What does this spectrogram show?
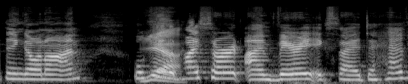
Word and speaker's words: Beissert: It's Beissert. It's French German though. So yeah. Okay. I was like, there's a European thing going on. Well, Caleb Beissert, I'm very excited to have you here.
